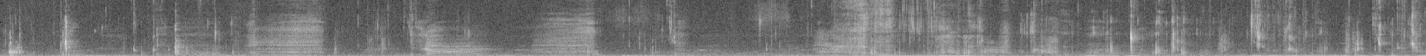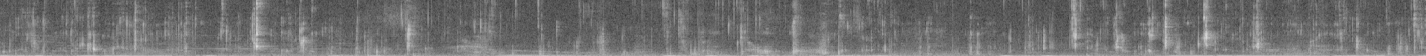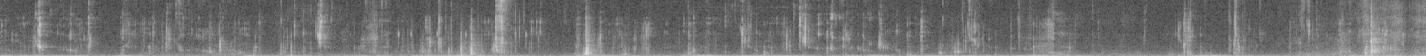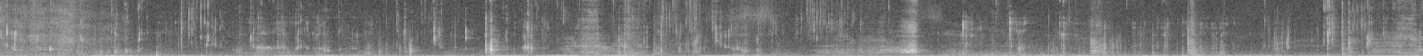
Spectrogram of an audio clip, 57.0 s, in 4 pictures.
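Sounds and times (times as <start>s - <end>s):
person chewing food: 0.0s - 57.0s.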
